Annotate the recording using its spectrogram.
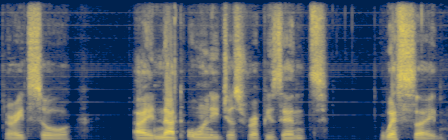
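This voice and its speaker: Low-voiced Guyanese man, laid-back talk. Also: slow, no room sound. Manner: relaxed, rambling, frequent "right?" and "um". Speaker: music artist and producer. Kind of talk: casual interview answers.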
